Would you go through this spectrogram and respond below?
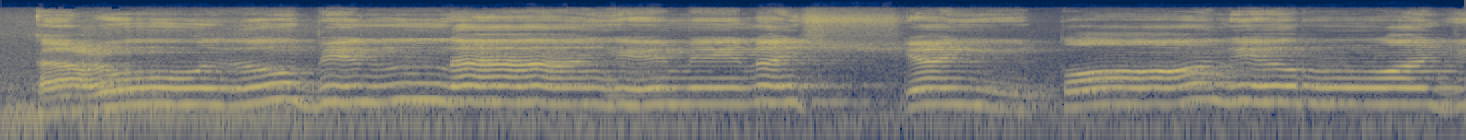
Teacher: Ar-rajim, huruf jim syiddah dan jahar. Jadi tidak boleh lepas udaranya, bukan cim tapi jim, tertahan ya, bagian tengah lidah menempel pada langit-langit atas.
